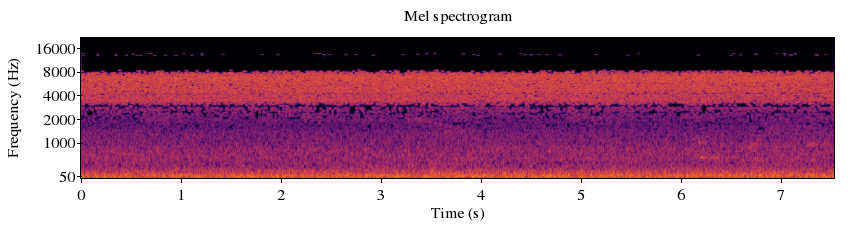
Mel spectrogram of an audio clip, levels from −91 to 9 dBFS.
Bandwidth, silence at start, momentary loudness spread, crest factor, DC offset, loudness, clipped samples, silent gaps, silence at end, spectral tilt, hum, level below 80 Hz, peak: 14 kHz; 0 s; 1 LU; 14 dB; under 0.1%; -16 LUFS; under 0.1%; none; 0 s; -1 dB/octave; none; -30 dBFS; -6 dBFS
